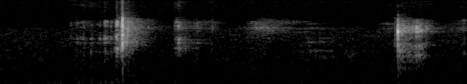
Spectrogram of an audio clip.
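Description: Scissors trimming loose string ends on a handmade journal mini booklet closure, two crisp snips about a second and a half apart with a faint extra click between, close and quiet with no talk.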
